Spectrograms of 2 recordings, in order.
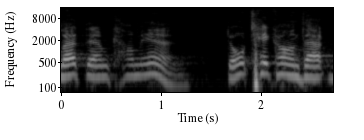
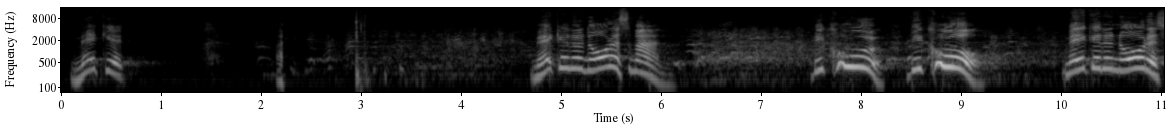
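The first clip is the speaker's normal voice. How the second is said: put-on Jamaican accent; 8 semitones higher, 9 dB louder than usual. Jamaican bit with laughter.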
